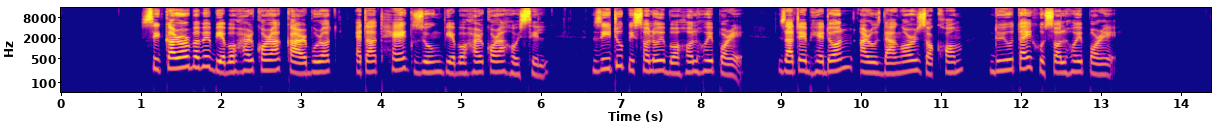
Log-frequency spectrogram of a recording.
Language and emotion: Assamese, neutral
